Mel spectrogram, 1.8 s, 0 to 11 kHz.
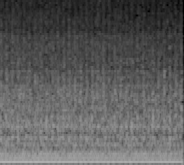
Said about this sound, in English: The helicopter jumped 1,000 feet, straight up into the air, just before the temple crashed on the spot where we had been.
